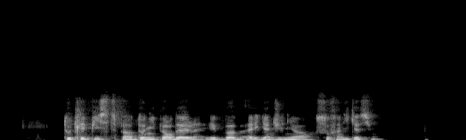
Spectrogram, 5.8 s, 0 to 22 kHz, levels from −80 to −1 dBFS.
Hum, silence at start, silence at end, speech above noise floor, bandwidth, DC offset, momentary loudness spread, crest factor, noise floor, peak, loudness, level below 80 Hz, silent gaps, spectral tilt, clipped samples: none; 0.8 s; 1.1 s; 45 dB; 6.8 kHz; under 0.1%; 8 LU; 18 dB; -68 dBFS; -6 dBFS; -24 LUFS; -62 dBFS; none; -6.5 dB/octave; under 0.1%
